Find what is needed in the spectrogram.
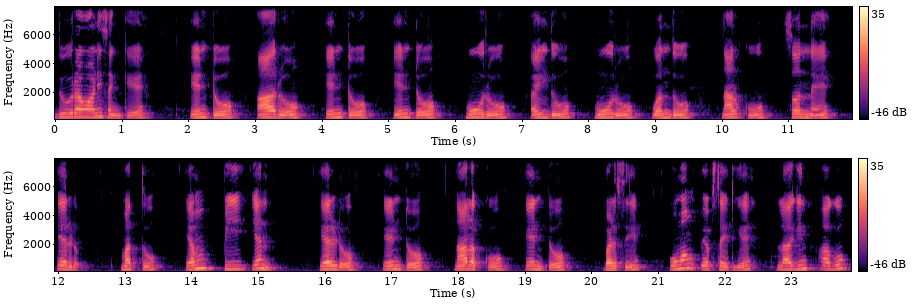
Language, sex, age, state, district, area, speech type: Kannada, female, 30-45, Karnataka, Shimoga, rural, read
